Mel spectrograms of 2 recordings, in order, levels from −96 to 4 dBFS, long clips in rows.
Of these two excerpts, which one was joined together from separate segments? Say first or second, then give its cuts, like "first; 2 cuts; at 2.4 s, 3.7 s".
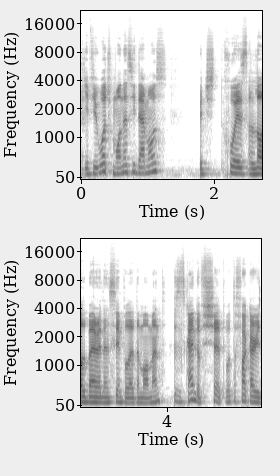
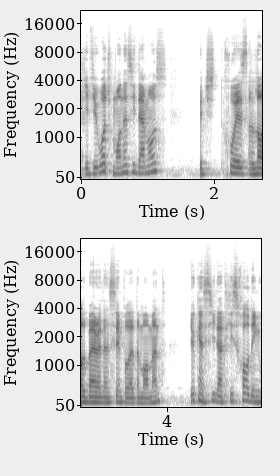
first; 1 cut; at 4.1 s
